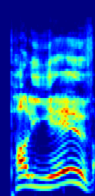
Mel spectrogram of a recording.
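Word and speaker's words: Poilievre: opposition leader conservative Pierre PV I had actually had to find a place that pronounce his name I'm still getting it wrong but apparently they don't pronounce the r at the end uh don't know why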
